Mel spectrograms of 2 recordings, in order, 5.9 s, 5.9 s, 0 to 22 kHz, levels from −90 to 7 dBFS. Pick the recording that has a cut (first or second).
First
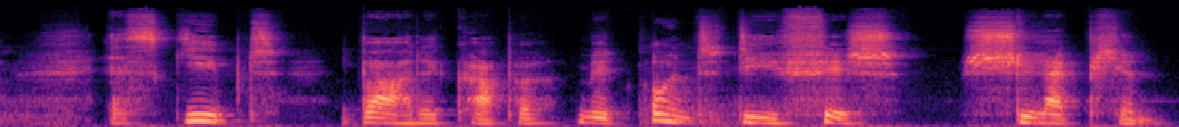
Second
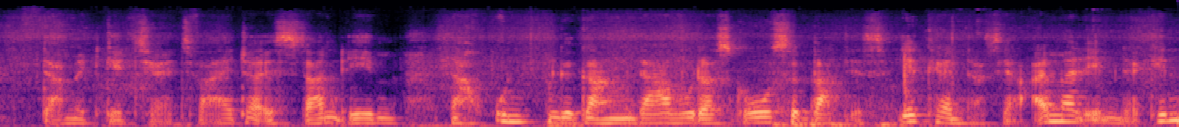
first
